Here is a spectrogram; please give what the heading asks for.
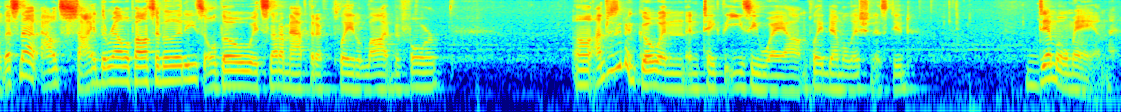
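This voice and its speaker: A man at a mid pitch speaks with a nasal, congested sound, as if recovering from a cold. He rambles casually through gameplay commentary and drops the odd swear. A faint room noise sits under his voice. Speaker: streamer.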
